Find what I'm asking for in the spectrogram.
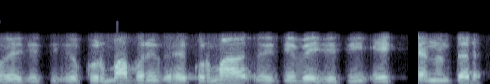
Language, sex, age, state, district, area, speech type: Marathi, male, 60+, Maharashtra, Sangli, rural, conversation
